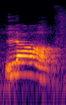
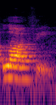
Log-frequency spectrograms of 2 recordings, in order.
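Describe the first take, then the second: First: Love said lov, ending on the V; Love clean, with no vowel after the V; correct pronunciation. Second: Love said lɔvi with an extra final I; the wrong love, adding a trailing vowel; mispronounced love, extra ending vowel; wrong version shown. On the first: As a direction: model Love the right way. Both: Shown as a demonstration. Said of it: "Você não fala love".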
